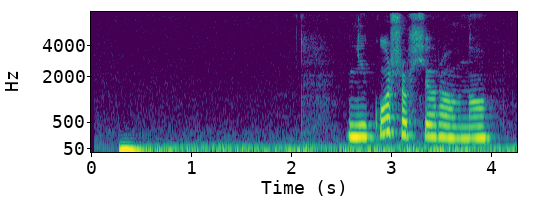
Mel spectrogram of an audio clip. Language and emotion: Russian, neutral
